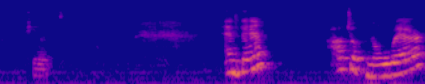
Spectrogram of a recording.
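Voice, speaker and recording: A woman's fairly high voice with a Russian accent and lively intonation. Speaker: public speaking club member. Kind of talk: prepared speech.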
